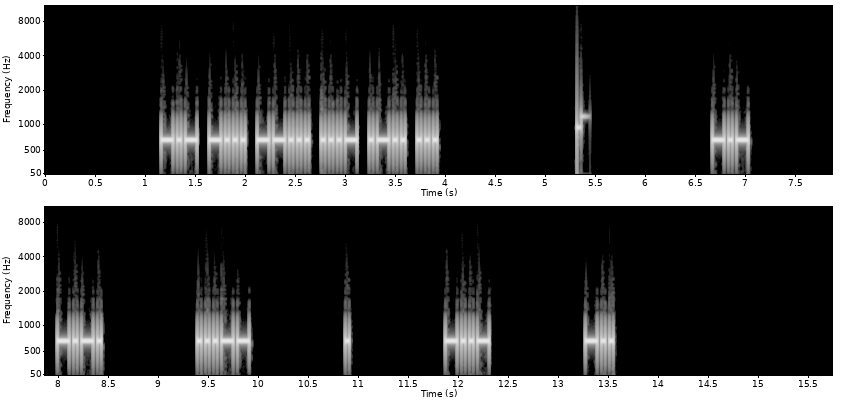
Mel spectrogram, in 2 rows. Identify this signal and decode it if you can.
Morse code, heard as a keyed tone, about 30 wpm, spaced as for 13 wpm, 700 Hz. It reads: KB7VLS KC3EXD
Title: USA Call Signs - 6 Characters - 8x Character Spacing - 30wpm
